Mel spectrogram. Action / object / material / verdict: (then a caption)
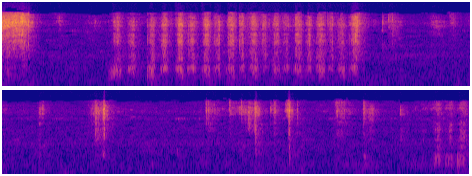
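scrape / paper scratch-off ticket scraped with a coin / paper / none. A coin is rubbed across the scratch coating of a thin, flat paper scratch-off lottery ticket with a crossword grid, which is held down by one hand. A short bright scrape opens the clip, followed by a quick run of rapid rasping strokes and then scattered, softer scratches with quiet pauses between them. The sound is dry and high-pitched with almost no low end.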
